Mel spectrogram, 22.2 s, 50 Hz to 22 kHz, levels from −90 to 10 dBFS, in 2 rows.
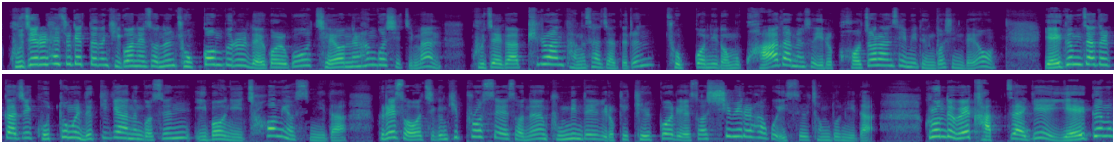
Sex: female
